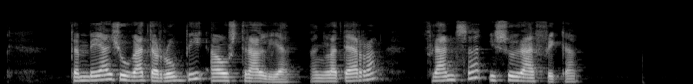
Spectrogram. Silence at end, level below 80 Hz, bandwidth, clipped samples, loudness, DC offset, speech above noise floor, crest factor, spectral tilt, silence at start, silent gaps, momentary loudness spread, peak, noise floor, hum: 1.15 s; -62 dBFS; 8.2 kHz; under 0.1%; -19 LUFS; under 0.1%; 57 dB; 18 dB; -5 dB/octave; 0.7 s; none; 10 LU; -2 dBFS; -75 dBFS; none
